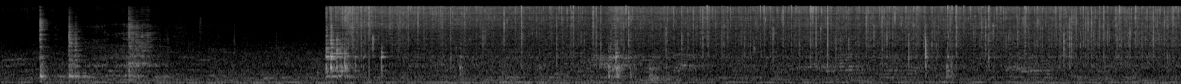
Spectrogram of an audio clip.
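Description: Sliced onions dropped into hot oil in a kadai: after a few light clicks, a sudden loud sizzle starts about three seconds in and keeps crackling steadily as the onions fry.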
